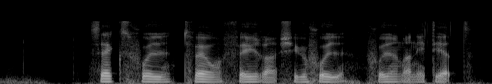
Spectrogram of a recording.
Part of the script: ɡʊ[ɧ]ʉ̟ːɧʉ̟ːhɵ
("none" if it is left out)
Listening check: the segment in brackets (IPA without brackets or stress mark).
ɧ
